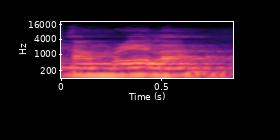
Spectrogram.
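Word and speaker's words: umbrella: এভাবে আমরা এন আমব্রেলা। এখানে ইউ এর উচ্চারণ আ এর মত হওয়ার কারণে আমরা এন বসিয়েছি বা এন এর ব্যবহার করেছি।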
